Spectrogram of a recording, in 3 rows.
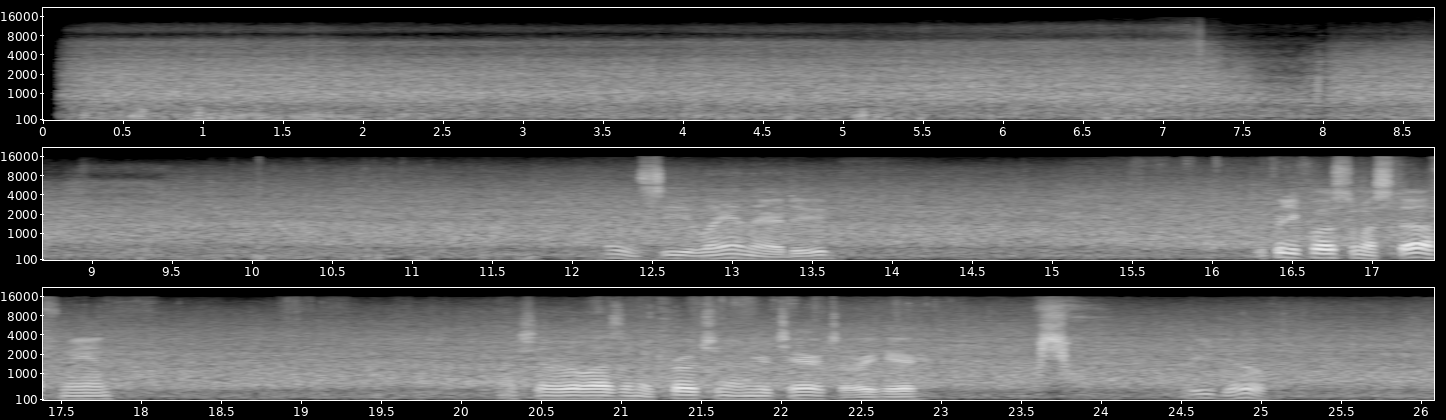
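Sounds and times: steady rushing outdoor noise: 0:00.1 - 0:26.0.

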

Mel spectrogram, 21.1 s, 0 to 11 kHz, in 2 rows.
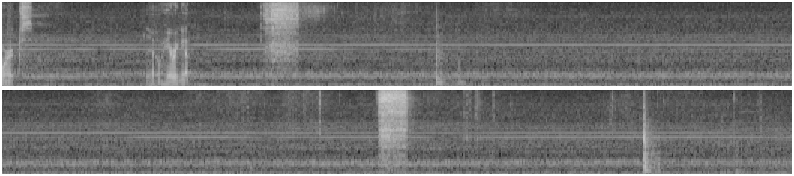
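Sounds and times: battery charger humming: 0:02.6 - 0:21.0
loud hiss: 0:15.6 - 0:16.0.

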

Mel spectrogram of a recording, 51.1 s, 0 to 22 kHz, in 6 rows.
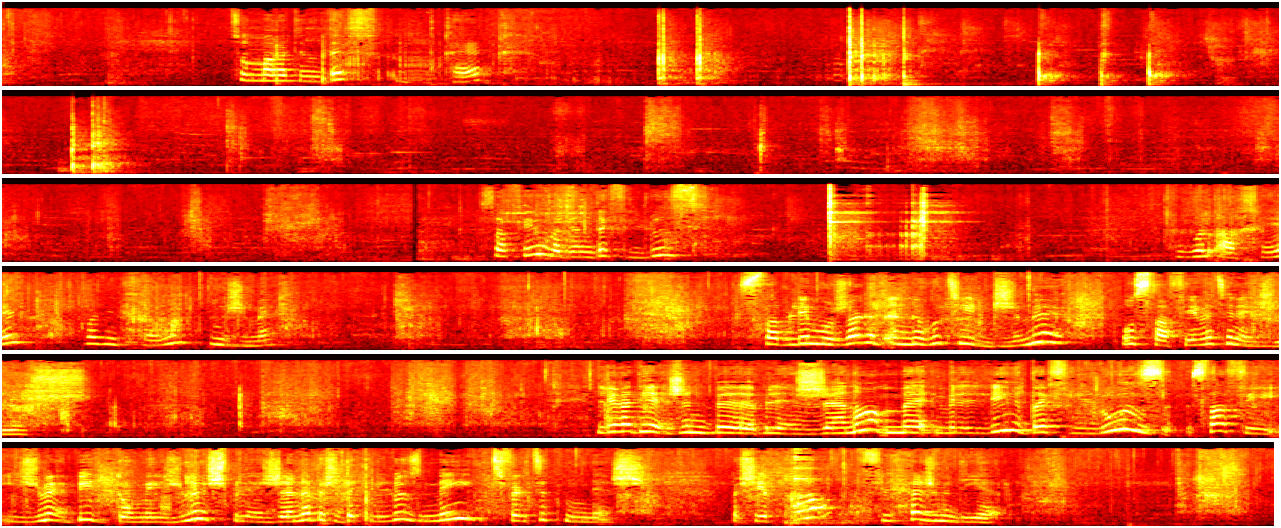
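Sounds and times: plastic bowl knocking on bowl rim: 0:05.6 - 0:06.2, 0:06.9 - 0:07.9, 0:09.0 - 0:09.4
hands squeezing crumbly dough: 0:12.3 - 0:21.0, 0:24.2 - 0:51.0.

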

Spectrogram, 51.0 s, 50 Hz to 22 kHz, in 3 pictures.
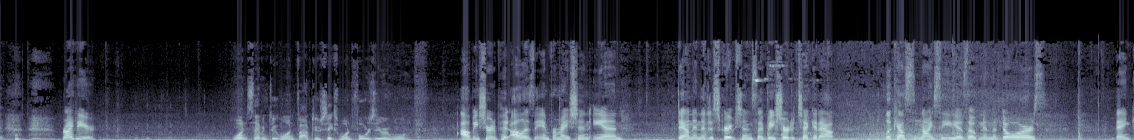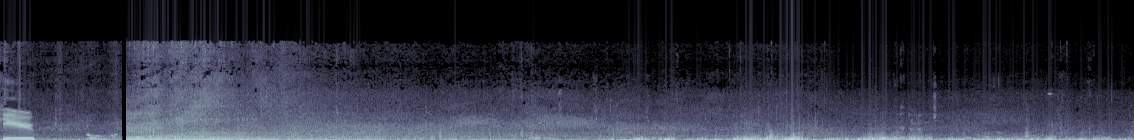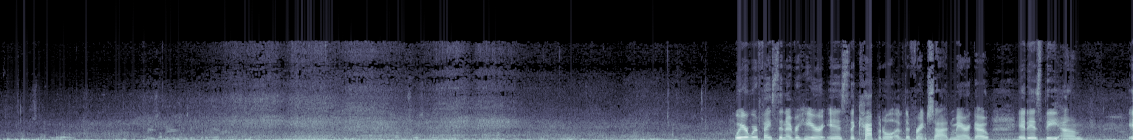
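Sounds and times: wind buffeting microphone: 0:06.6 - 0:51.0.

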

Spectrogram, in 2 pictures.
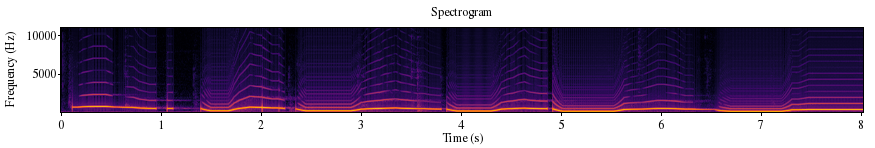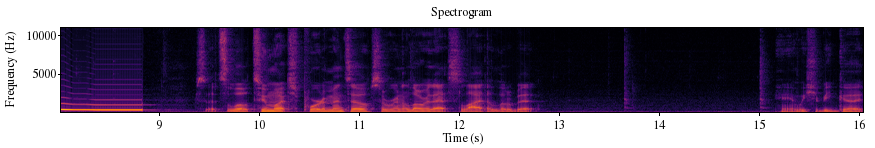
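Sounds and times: gliding sine-wave synth lead: 0:00.0 - 0:09.0.

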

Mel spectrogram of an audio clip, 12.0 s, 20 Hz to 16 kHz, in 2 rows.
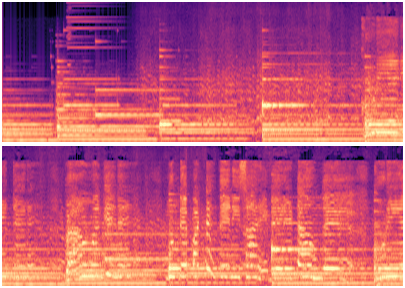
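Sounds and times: sustained music notes: 0:00.9 - 0:12.0.

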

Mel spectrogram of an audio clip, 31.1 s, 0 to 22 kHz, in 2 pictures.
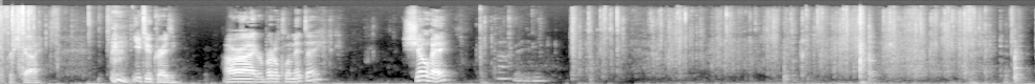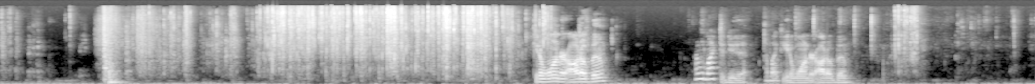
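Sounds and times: foil wrappers crinkling and tearing: 0:00.0 - 0:01.2, 0:08.6 - 0:15.0, 0:17.0 - 0:23.9, 0:28.8 - 0:29.4.

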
